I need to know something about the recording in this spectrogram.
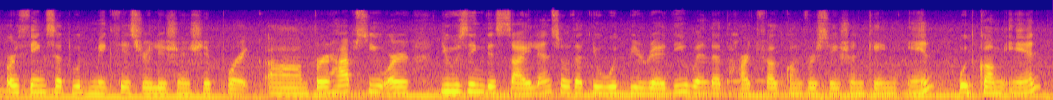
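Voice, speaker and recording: Soft-pitched woman reading tarot, halting. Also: fairly even intonation, background noise. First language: not English. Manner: halting, searching for words, frequent ums. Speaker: tarot reader. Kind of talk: casual tarot reading to camera.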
